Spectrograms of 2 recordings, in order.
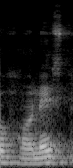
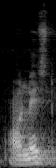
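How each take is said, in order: First: हॉनेस्ट with an audible H at the start; H sounded. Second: ऑनेस्ट starting straight on the vowel, no H; silent H. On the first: Teacher showing students the wrong reading, हॉनेस्ट with H sounded. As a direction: say हॉनेस्ट, wrongly voicing the silent H. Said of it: "इसको हॉनेस्ट नहीं पढ़ेंगे, एच silent है". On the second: Teacher showing students the correct reading, ऑनेस्ट with silent H. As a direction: drop the H and open ऑनेस्ट on "o". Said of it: "एच silent है, ऑनेस्ट पढ़ेंगे". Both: Shown as a demonstration.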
